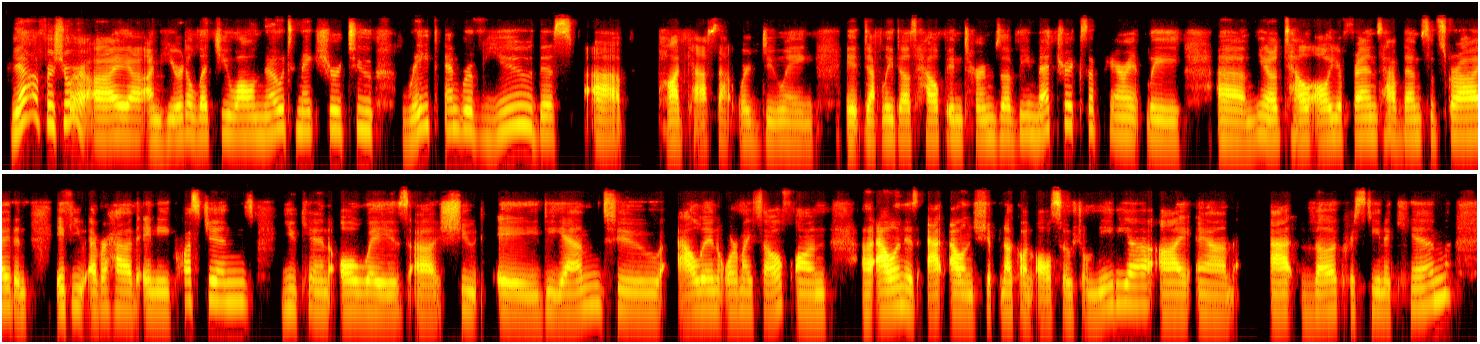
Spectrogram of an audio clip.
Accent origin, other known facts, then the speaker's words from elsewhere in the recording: United States; I'm an American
